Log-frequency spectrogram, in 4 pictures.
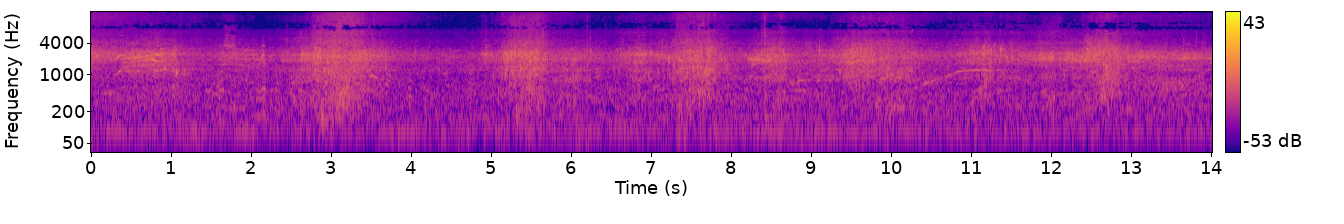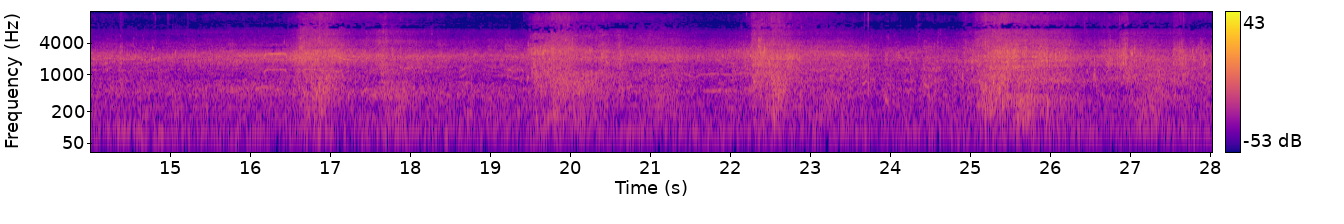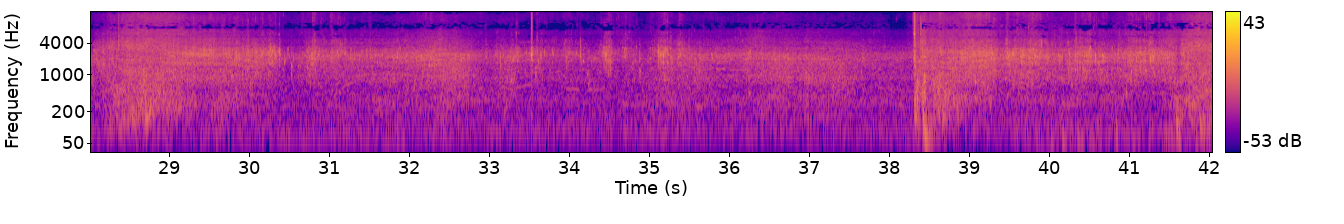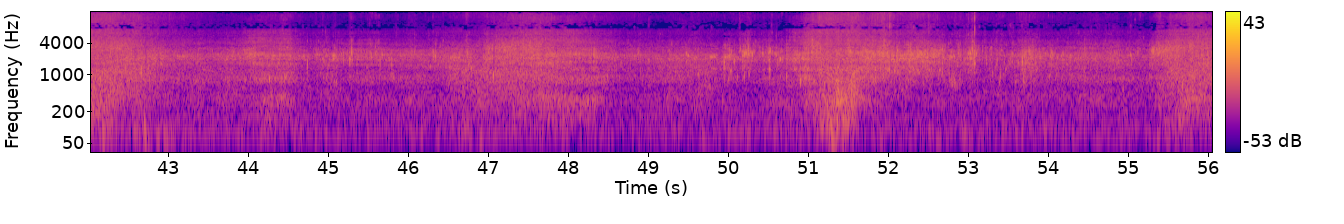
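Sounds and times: small waves breaking on beach: 0.0s - 56.0s.

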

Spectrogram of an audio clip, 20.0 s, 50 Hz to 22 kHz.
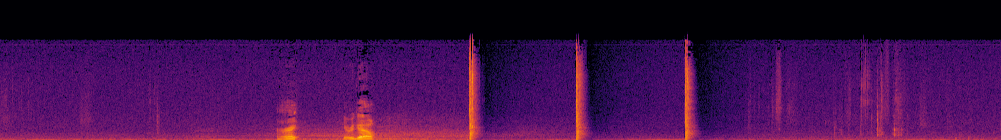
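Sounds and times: airsoft pistol shots: 9.4s - 9.7s, 11.5s - 11.8s, 13.7s - 14.0s.

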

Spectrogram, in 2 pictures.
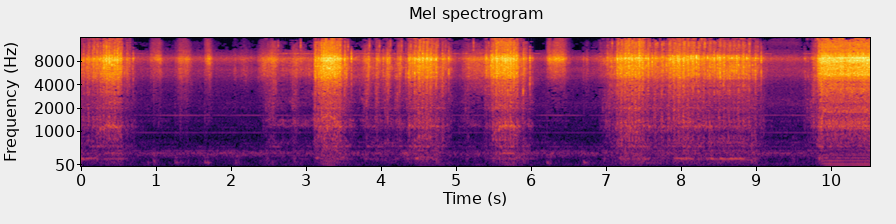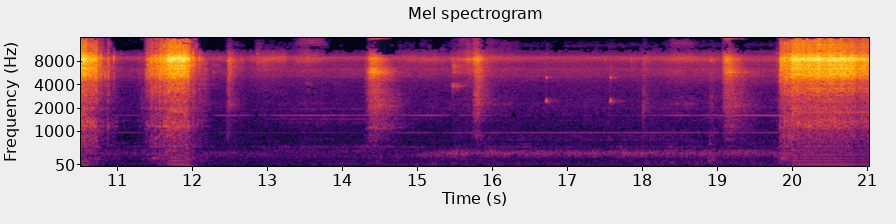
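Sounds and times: sewing machine stitching: 0.0s - 0.7s, 3.0s - 6.0s, 7.0s - 9.1s, 9.7s - 12.2s, 19.8s - 21.0s.

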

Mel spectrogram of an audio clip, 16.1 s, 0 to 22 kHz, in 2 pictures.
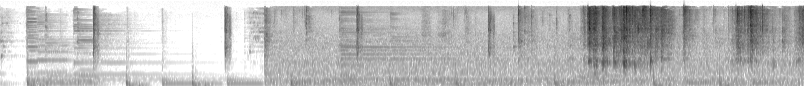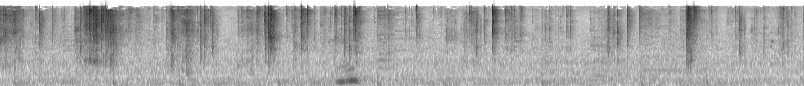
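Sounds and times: crunchy food chewing: 5.2s - 16.0s.

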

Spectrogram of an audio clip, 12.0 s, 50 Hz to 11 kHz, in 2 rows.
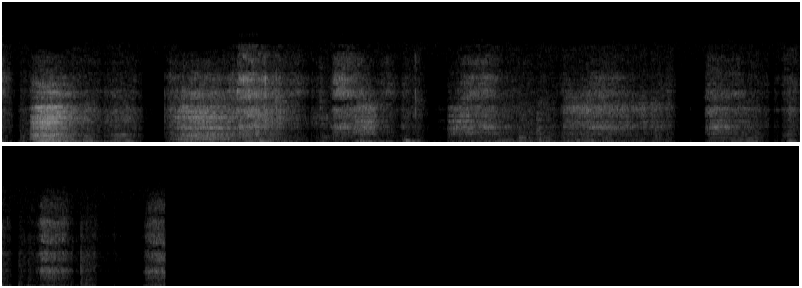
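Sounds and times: heavy breathing and snorts: 0.0s - 7.2s.

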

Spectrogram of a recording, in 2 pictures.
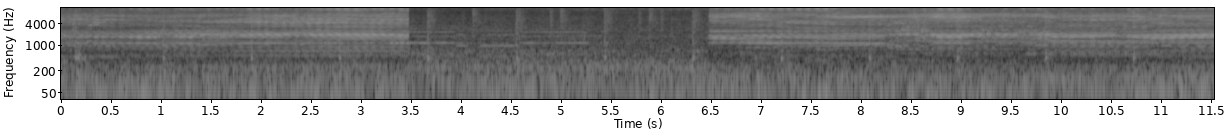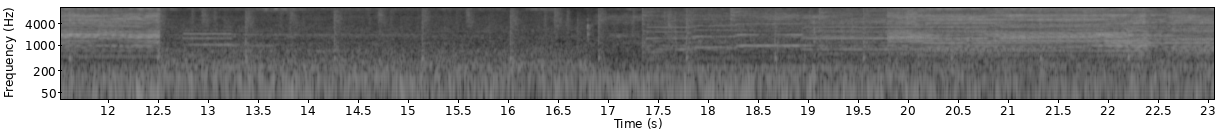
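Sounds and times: electric trimmer buzzing: 0.0s - 3.5s, 6.4s - 12.6s, 16.8s - 23.0s.

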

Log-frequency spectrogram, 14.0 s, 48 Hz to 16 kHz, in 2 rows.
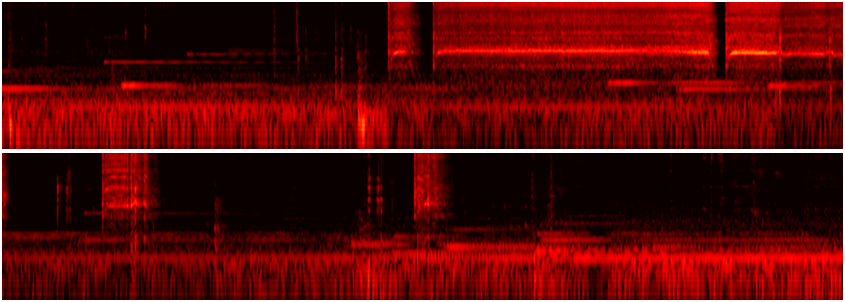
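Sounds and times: cordless screwdriver whine: 3.2s - 7.1s, 7.8s - 8.4s, 10.4s - 10.8s.

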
